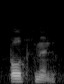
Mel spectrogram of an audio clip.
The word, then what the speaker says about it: Boltzmann: Ludwig, sorry, Boltzmann, got to pronounce it right. German.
